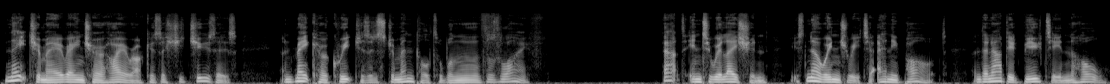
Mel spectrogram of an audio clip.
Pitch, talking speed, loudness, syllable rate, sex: 110 Hz, 175 wpm, -21 LUFS, 6.3 syllables/s, male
